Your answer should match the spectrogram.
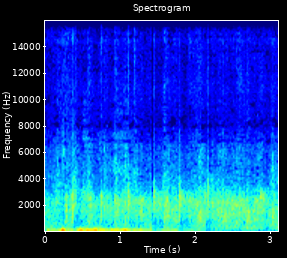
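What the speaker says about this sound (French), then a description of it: "Acclame pour Jésus-Christ" Church congregation applauding, a dense, steady burst of clapping close by under a faint sustained hum.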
